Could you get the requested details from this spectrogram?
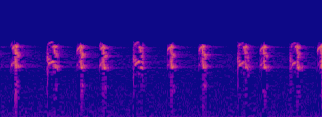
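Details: Peregrine falcons at a university nest box, an unknown male on top of the box interacting with the resident female; sharp raspy calls repeated steadily about twice a second, eleven notes, no other sounds.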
